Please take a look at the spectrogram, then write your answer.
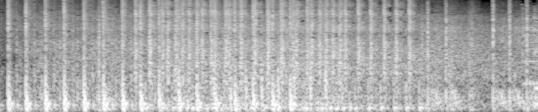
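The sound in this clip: Machine-gun fire rips out in rapid, unbroken bursts of loud, sharp shots, far too many to count, continuing throughout with no voices.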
